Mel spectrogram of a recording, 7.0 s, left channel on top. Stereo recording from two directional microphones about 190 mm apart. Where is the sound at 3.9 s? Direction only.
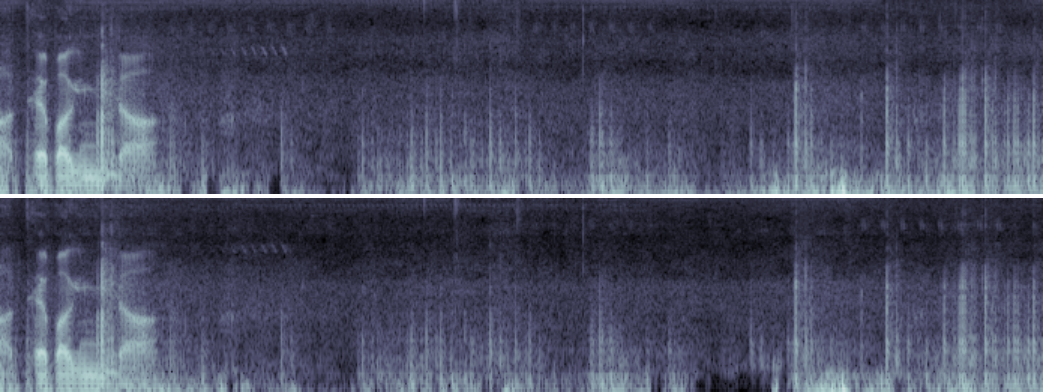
55° right (ahead or behind).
